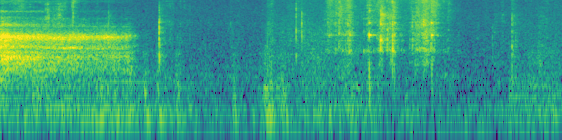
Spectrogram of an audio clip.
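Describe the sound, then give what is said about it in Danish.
Draw lots rattle and clink inside a container being shaken in a studio, a jumble of light irregular clicks, starting with a brief scraping rush and then loose tumbling taps with no talking. “Ja, nu skal jeg ryste den for dig.”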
